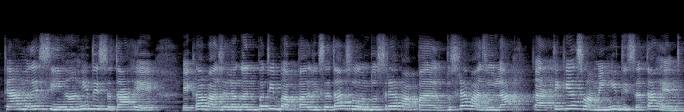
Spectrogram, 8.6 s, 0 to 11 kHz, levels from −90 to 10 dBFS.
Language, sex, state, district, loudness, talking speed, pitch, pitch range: Marathi, female, Maharashtra, Aurangabad, -13 LUFS, 135 wpm, 260 Hz, 250-290 Hz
